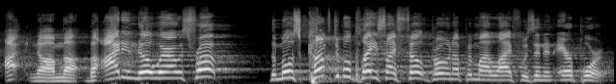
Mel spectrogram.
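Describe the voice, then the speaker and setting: A middle-aged man with an American accent, raised in the Philippines, preaching a sermon with jokes and sudden loud bursts. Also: extremely high pitch, fairly quick. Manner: animated, jokey, bursts into shouts. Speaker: pastor. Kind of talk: sermon with comic storytelling.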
